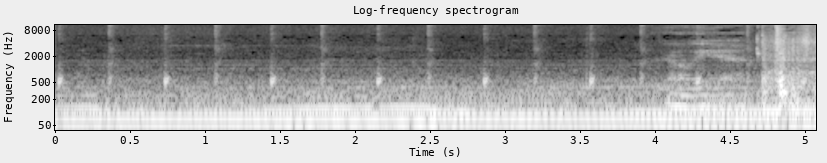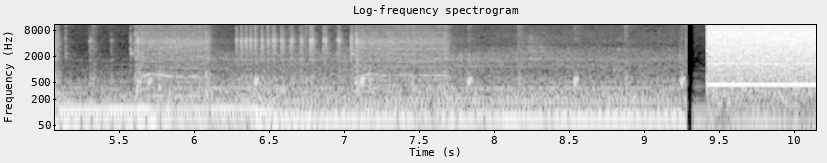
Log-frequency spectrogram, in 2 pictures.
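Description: BMW E36 320i's straight-six engine running low and steady at idle, heard from inside the cabin, with a faint regular ticking about two or three times a second. Near the end it cuts abruptly to loud TV-static hiss with a steady beep.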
